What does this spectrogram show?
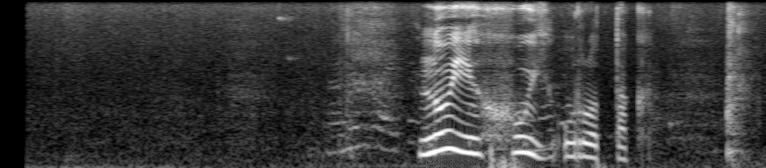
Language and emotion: Russian, neutral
